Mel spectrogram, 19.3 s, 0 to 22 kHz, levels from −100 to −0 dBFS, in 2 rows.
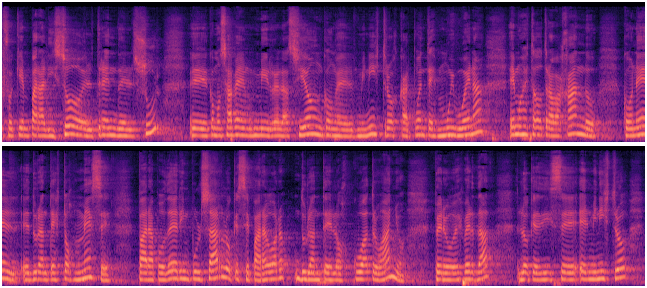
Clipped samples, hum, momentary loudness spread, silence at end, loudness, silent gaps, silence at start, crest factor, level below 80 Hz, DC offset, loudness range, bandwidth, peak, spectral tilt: under 0.1%; none; 5 LU; 0 s; -26 LUFS; none; 0 s; 16 dB; -60 dBFS; under 0.1%; 1 LU; 19.5 kHz; -10 dBFS; -5.5 dB/octave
